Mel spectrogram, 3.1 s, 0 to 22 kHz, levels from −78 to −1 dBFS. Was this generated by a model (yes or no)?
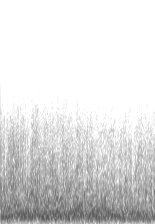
yes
